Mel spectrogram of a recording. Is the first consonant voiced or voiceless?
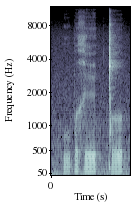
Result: voiceless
